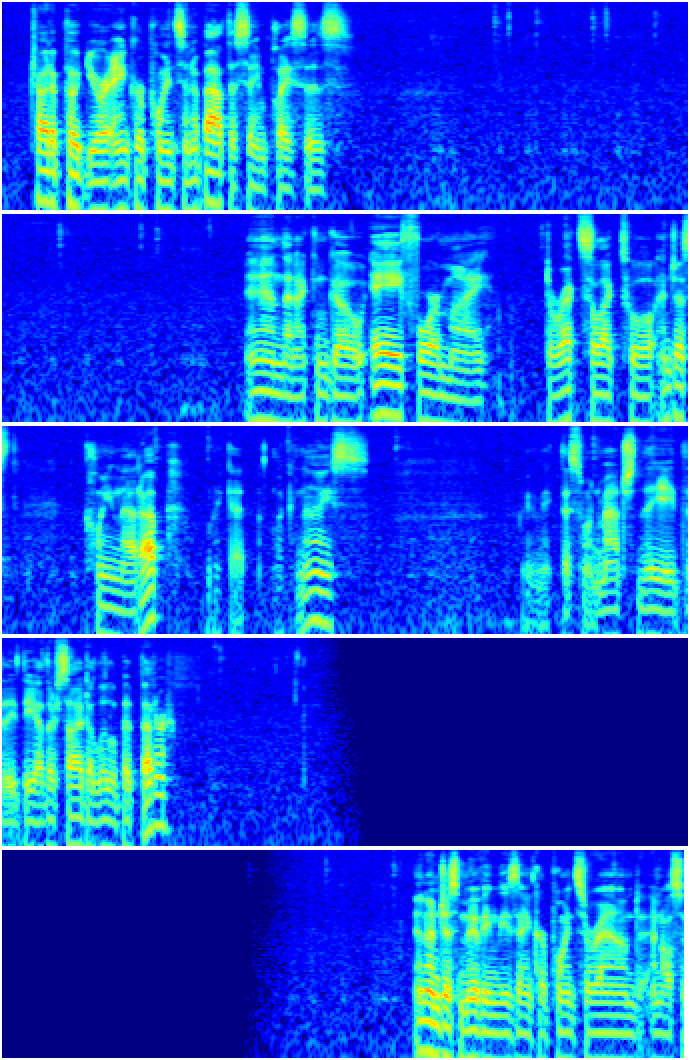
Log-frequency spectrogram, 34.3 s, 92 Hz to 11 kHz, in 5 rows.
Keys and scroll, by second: 5.0 space, 8.8 a, 10.3 a, 24.5 space.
